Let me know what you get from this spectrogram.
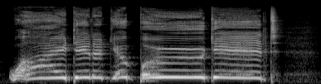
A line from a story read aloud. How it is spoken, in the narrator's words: screamed the apoplectic Charlie Adams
